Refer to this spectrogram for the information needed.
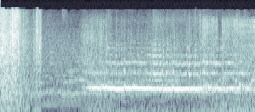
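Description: A burst of harsh noise as a sheriff's deputy's car rams a suspect car on a highway exit ramp, knocking it out, gives way to a long, steady, high-pitched tire squeal as a car skids, with a low engine rumble underneath. No one speaks.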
